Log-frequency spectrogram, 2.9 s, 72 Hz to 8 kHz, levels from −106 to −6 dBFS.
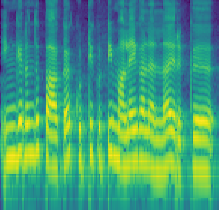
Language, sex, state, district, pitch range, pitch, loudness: Tamil, female, Tamil Nadu, Nilgiris, 195-240 Hz, 220 Hz, -14 LUFS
